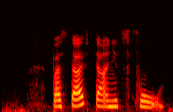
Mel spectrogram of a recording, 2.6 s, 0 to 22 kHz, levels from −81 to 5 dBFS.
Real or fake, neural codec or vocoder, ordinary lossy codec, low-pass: real; none; MP3, 64 kbps; 7.2 kHz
